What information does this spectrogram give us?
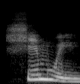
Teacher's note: Shiva, no início da palavra, ele é vocálico. Então, tá aqui, ó, Shin, eu translitero como SH, mais um pequeno E do Shiva.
